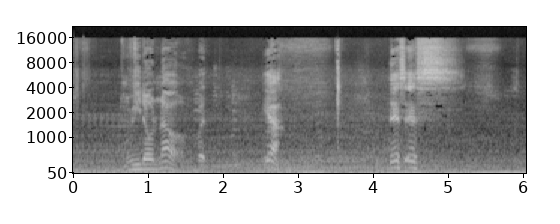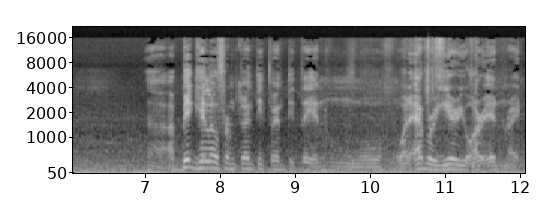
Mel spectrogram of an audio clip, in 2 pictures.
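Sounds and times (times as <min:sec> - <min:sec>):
car engine hum: 0:00.0 - 0:12.0
road noise rumble: 0:00.0 - 0:12.0.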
